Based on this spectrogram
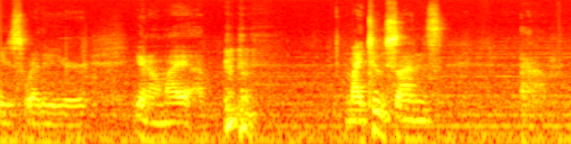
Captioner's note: clears throat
